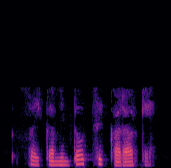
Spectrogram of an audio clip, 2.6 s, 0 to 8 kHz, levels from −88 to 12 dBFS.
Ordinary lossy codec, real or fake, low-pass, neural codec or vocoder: AAC, 16 kbps; fake; 7.2 kHz; codec, 16 kHz in and 24 kHz out, 1 kbps, XY-Tokenizer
